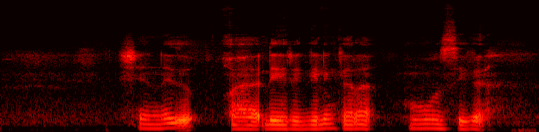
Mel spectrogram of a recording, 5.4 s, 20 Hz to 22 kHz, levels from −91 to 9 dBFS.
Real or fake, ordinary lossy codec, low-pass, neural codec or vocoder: real; none; none; none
